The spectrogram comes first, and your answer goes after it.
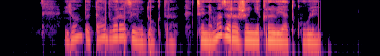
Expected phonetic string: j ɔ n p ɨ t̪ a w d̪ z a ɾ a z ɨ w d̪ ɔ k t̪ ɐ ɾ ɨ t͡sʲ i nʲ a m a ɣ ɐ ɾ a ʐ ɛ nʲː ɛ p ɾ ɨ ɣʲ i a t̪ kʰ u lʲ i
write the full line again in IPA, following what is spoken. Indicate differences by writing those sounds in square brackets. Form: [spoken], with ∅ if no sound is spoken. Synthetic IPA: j ɔ n p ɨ t̪ a w d̪ [v] a ɾ a z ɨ w d̪ ɔ k t̪ ɐ ɾ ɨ t͡sʲ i nʲ a m a [z] ɐ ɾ a ʐ ɛ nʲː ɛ [k] ɾ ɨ [vʲ] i a t̪ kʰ u lʲ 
